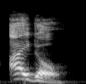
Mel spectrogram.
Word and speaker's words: eido: The word that is translated here to know Jesus, or they knew Jesus, is the Greek word eido, which is pronounced eido.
